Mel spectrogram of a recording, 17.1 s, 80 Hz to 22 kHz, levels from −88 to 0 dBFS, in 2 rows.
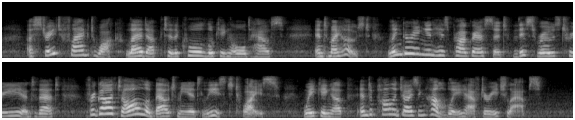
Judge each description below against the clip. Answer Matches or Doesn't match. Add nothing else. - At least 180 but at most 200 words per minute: Doesn't match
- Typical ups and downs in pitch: Doesn't match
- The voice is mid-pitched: Doesn't match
